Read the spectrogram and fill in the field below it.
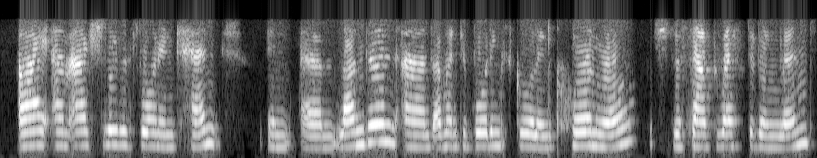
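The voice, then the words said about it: British accent. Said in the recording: “that's not an Australian accent. She sounds like she's from somewhere in the UK.”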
